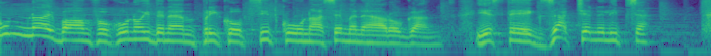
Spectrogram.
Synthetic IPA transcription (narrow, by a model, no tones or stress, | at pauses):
kumnajbaːmfəkut̪no̞jd̪eneampɾiko̞psit̪kuːnase̞me̞neaːɾo̞ɡant̪je̞st̪e̞ːɡzak̚t̪̚t͡ʃe̞ne̞lipsa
